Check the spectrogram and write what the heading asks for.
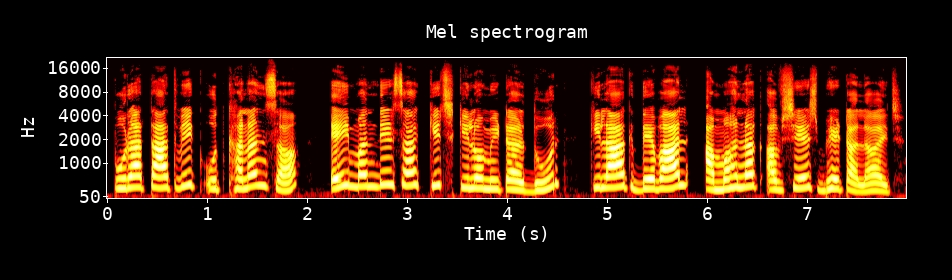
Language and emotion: Maithili, neutral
